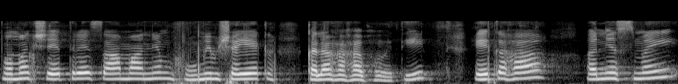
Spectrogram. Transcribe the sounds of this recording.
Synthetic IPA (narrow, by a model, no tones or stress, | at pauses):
mɐmɐkʂeːt̪ɾeːsaːmaːnjɐmbʱuːmimʂɐjeːkː | ɐlɐɦɐɦɐ̆bʱɐʋɐt̪ieːkɐɦɐ̆ | ɐnjɐsmɐj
